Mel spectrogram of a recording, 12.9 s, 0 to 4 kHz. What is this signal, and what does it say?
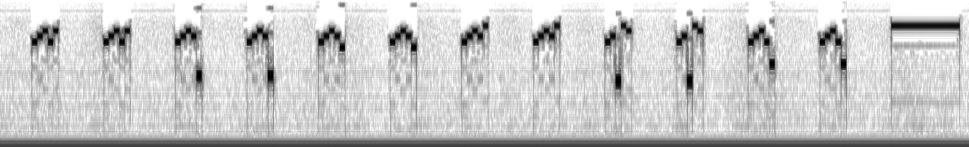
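Five-tone selective call (ZVEI), heard as quick runs of five tones, tones of about 70 ms. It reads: 89080 89080 89092 89092 89097 89097 89099 89099 89110 89110 89084 89084
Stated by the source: ZVEI five-tone selective call received on an SDR, from the feuerwehr-orlamuende.org fire brigade server.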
